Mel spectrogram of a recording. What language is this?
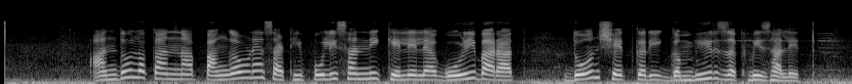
Marathi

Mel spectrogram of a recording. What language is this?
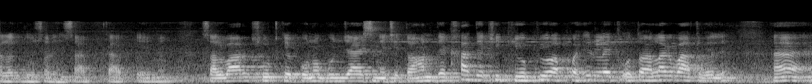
Maithili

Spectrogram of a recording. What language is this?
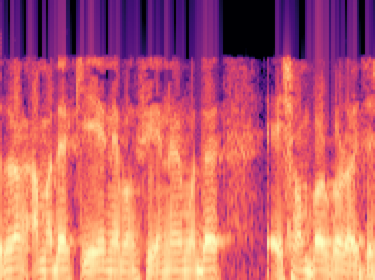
Bangla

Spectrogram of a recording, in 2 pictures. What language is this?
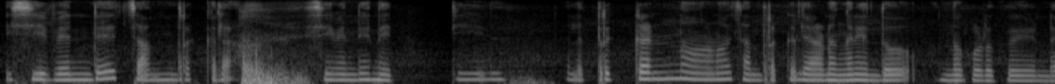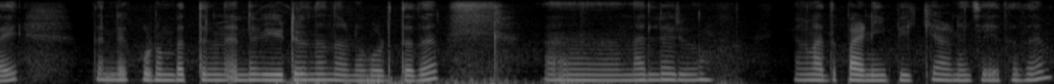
Malayalam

